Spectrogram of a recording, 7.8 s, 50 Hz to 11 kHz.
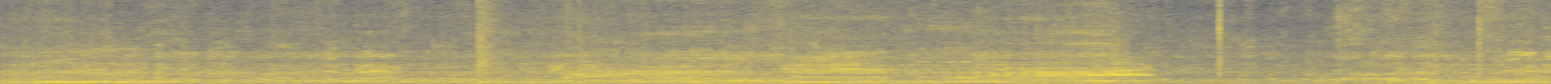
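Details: Bull calves at a crowded livestock market in Kushtia, Bangladesh, on 23 June: repeated short lowing moos from several animals in turn, mixed with human speech and a general market hubbub.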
